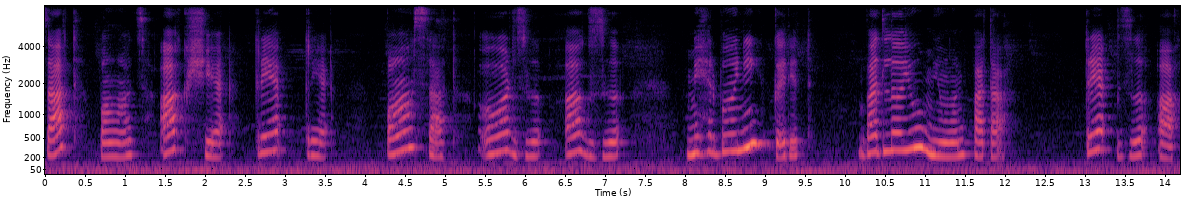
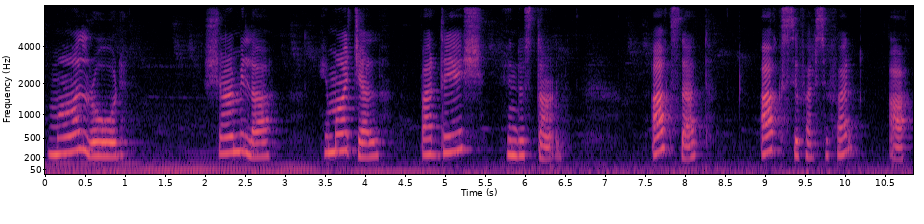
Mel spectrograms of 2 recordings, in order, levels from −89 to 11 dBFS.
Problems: none marked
